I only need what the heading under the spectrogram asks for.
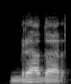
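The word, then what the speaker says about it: brother: শব্দের শেষে যদি আর থাকে, তাহলে সেই আর এর উচ্চারণ হবে না। কেমন? শব্দের শেষে আর থাকলে আর এর উচ্চারণ হবে না। যেমন ফাদার, মাদার, সিস্টার, ব্রাদার এর কোনো জায়গায় কিন্তু আমরা আর বলবো না।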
